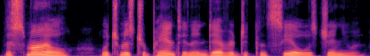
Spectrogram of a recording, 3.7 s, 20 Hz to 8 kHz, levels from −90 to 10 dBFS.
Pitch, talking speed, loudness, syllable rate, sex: 185 Hz, 160 wpm, -17 LUFS, 5.4 syllables/s, female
